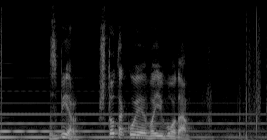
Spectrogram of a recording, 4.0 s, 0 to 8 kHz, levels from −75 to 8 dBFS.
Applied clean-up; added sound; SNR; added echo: none; Musical instrument; 6 dB; none.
